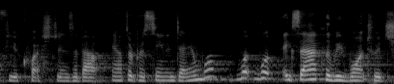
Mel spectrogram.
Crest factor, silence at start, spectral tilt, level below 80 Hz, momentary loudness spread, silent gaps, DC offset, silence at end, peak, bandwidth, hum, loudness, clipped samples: 20 dB; 0 s; -5 dB/octave; -68 dBFS; 9 LU; none; under 0.1%; 0 s; -12 dBFS; 13.5 kHz; none; -32 LUFS; under 0.1%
